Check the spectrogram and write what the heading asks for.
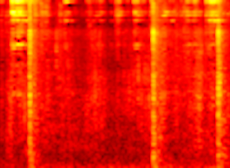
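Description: Boxing gloves landing punches in sparring: two sharp slaps, one just after the start and a louder one about a second and a half in.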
